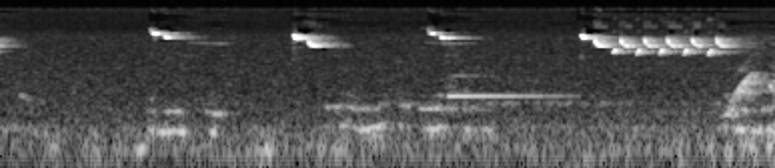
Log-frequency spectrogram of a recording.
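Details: Singing canary gives three short, high, down-slurred chirps about a second apart, then breaks into a fast, even rolling trill of repeated notes, over faint low background noise.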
